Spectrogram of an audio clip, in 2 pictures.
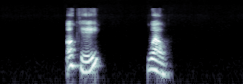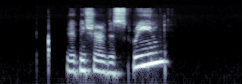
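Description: A woman speaks in short phrases over an online call.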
